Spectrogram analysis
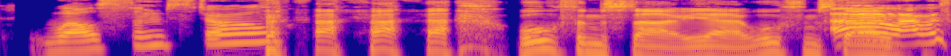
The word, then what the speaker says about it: Walthamstow: with locations in Eastbourne, Poole, and I cannot pronounce this. It's like Walthamstow. Walthamstow, yeah, Walthamstow.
